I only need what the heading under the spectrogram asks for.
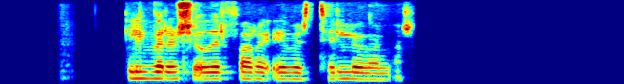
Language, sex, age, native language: Icelandic, female, 20-29, Icelandic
